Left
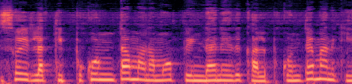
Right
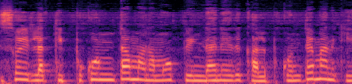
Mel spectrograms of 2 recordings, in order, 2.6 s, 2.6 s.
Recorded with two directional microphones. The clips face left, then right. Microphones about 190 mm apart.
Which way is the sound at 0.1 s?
45° left (ahead or behind).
